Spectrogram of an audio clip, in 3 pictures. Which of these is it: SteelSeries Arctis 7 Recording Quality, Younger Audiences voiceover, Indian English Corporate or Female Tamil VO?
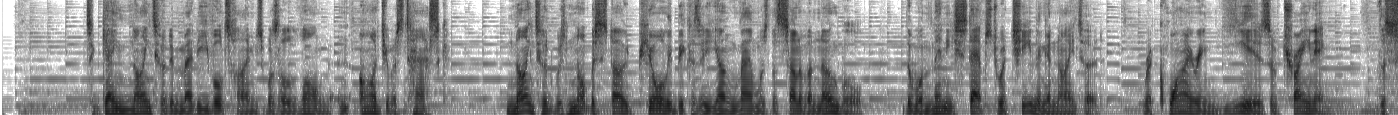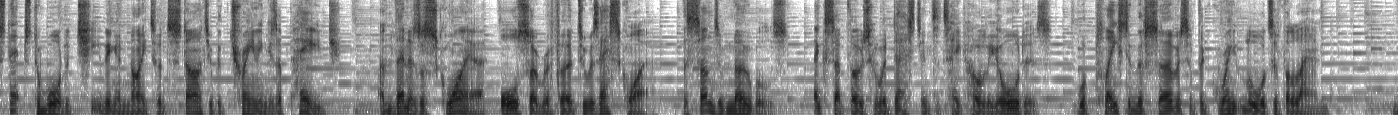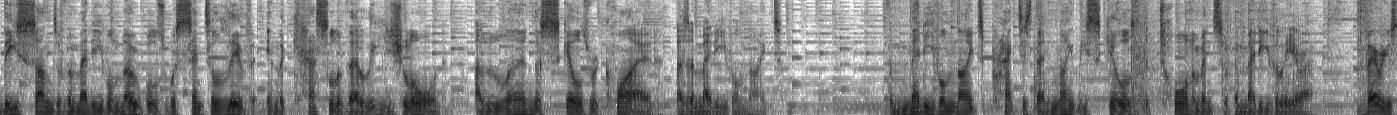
Younger Audiences voiceover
